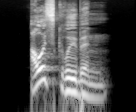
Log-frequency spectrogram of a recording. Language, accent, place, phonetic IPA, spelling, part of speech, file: German, Germany, Berlin, [ˈaʊ̯sˌɡʁyːbn̩], ausgrüben, verb, De-ausgrüben.ogg
- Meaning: first/third-person plural dependent subjunctive II of ausgraben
